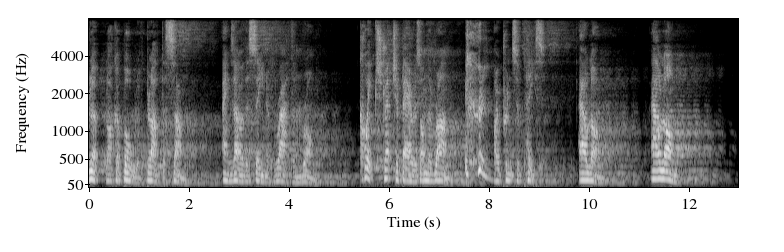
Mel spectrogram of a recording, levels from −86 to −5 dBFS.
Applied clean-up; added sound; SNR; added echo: none; Cough; 1 dB; reverberation time 2.4 s.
